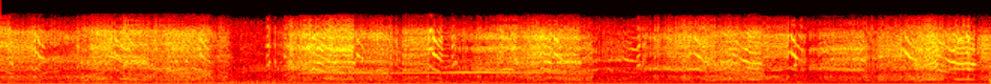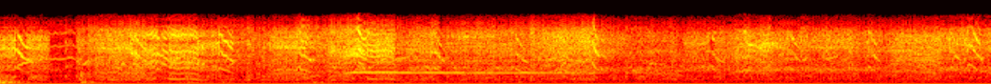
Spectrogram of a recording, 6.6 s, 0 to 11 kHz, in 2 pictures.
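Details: Rosy-faced lovebird chicks kept as companion birds, recorded 13 November 2015, give a steady raspy chittering, with a few thin whistled notes rising out of it and soft rustling throughout.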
